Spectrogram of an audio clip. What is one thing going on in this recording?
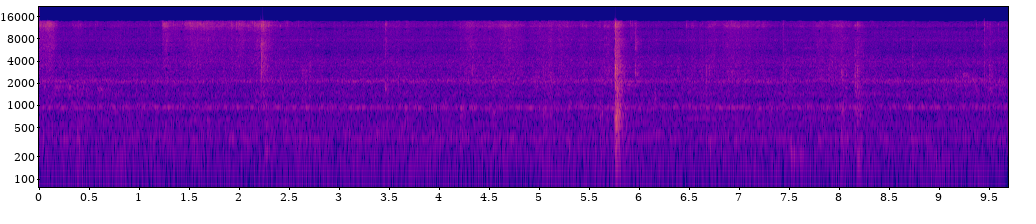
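A young woman eats, chewing and crunching food close to a microphone.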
